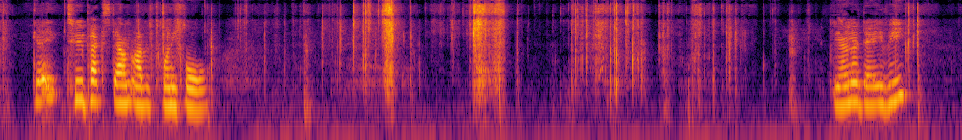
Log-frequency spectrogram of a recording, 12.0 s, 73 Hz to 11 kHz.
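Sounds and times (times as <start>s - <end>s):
wrapper crinkling: 1.7s - 9.8s
wrapper ripping: 4.0s - 9.5s.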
